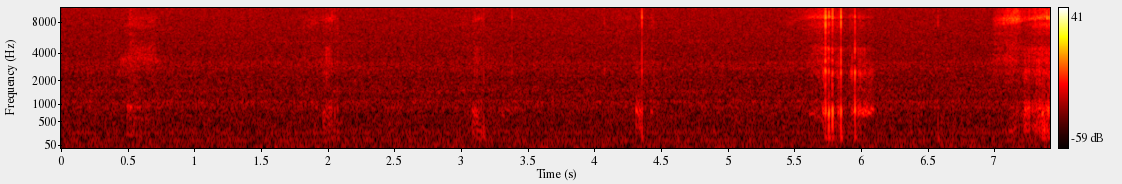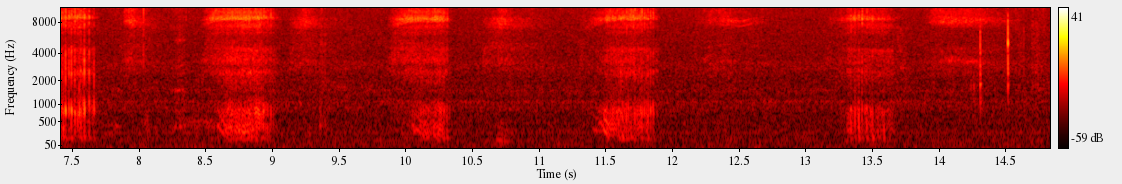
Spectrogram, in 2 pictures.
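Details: 3-month-old baby snoring during sleep: soft rhythmic noisy breaths, several in a row, with some room hiss.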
